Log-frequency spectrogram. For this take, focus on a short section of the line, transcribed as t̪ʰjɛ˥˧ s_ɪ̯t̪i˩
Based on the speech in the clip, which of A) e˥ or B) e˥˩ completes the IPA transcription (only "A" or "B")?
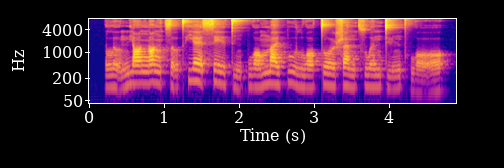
B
